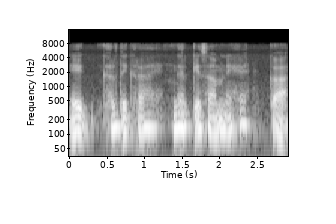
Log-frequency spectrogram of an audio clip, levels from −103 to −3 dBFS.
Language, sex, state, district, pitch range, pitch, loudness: Hindi, male, Himachal Pradesh, Shimla, 120-140 Hz, 135 Hz, -16 LUFS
